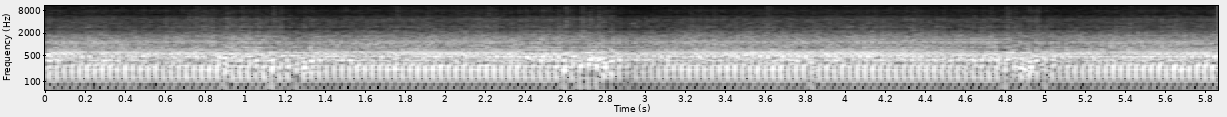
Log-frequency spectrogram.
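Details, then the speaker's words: Briggs & Stratton 18 hp Intek single on Troy-Bilt Bronco with Chinese Nikki-copy carb, low-side jet drilled out, low fuel in tank: steady thrum dipping about every two seconds; mild engine surging, lean, expected to ease with a full tank. "I think once somebody puts a full tank of gas in it because I don't really have a ton of gas in it right now I probably fill it up though about right there I think some of that surgeon will go away because even before I drilled out the low-side jet it went away a little bit whenever I put more gas in it"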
